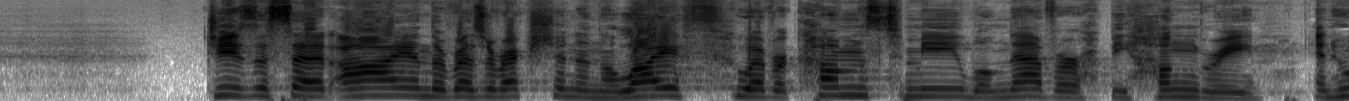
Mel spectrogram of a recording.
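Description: A middle-aged woman sings through a microphone.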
